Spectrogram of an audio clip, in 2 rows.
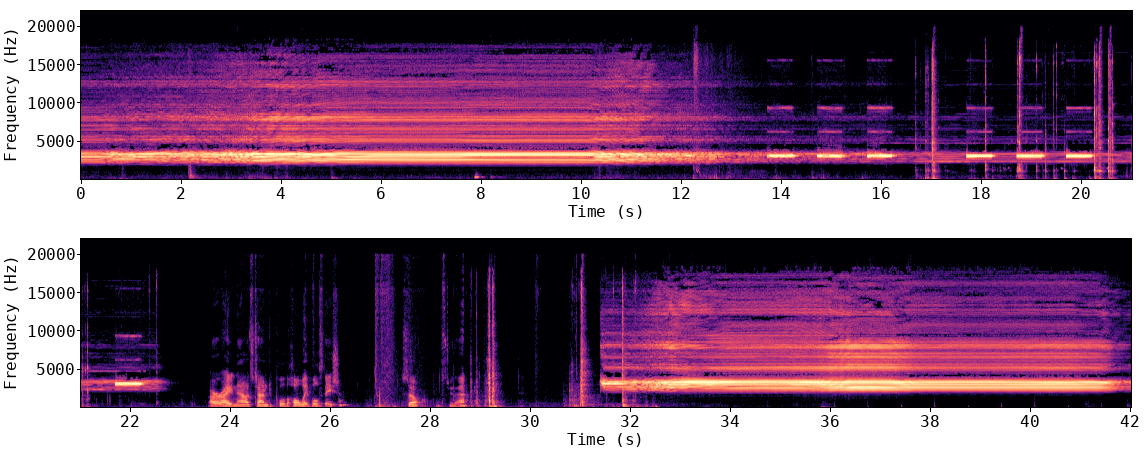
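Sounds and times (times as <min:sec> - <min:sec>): fire alarm horn beeping: 0:00.0 - 0:22.9, 0:31.4 - 0:42.0
continuous electronic horn tone: 0:31.4 - 0:42.0.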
